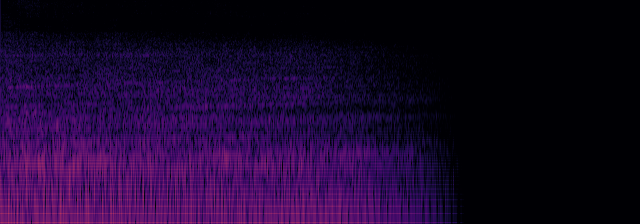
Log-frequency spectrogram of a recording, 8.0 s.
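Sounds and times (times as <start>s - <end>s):
coach bus starting and pulling away: 0.0s - 5.8s.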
